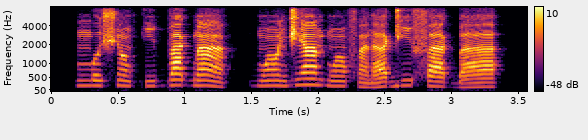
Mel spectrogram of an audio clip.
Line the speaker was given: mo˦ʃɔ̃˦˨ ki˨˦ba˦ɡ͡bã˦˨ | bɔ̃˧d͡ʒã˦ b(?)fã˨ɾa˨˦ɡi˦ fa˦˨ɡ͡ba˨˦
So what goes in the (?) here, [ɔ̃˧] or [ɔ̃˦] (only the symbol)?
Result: ɔ̃˧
